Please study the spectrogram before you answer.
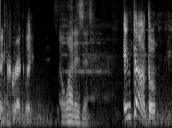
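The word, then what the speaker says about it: Encanto: oh what is it encounter it's not italian it's it's spanish i believe um and um the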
